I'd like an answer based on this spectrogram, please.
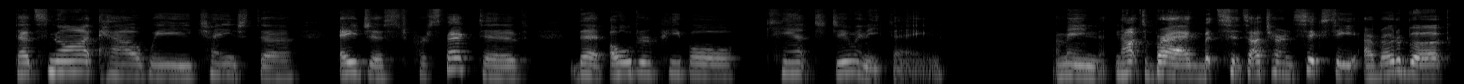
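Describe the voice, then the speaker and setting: Very slow delivery with ordinary pitch variation. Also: woman, medium pitch for a woman. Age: 70s. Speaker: writer and entrepreneur. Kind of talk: podcast interview.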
